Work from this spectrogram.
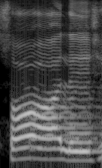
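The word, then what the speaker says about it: صالحين: গোল হা এখানে দেখেন এরকম এই হাটি উচ্চারণ হবে শুধু হা আর এ হা উচ্চারণ হবে বাতাস বের হবে হা অবশ্যই এরকম হবে সালেহীন অবশ্যই মোটা করে একটু বাতাস বের করে উচ্চারণ হবে আশা করি আপনারা এই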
